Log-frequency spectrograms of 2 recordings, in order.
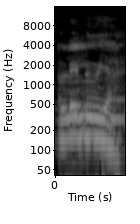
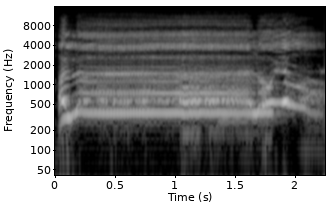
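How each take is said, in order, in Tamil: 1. வார்த்தை சின்னதாக, வேகமாக சொல்லப்படுகிறது. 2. வார்த்தை நீளமாக இழுத்துச் சொல்லப்படுகிறது. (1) "மதராசி மதராசின்னு ஒரு அல்லேலூயா இருக்கு" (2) "அவன் இழுப்பான்"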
